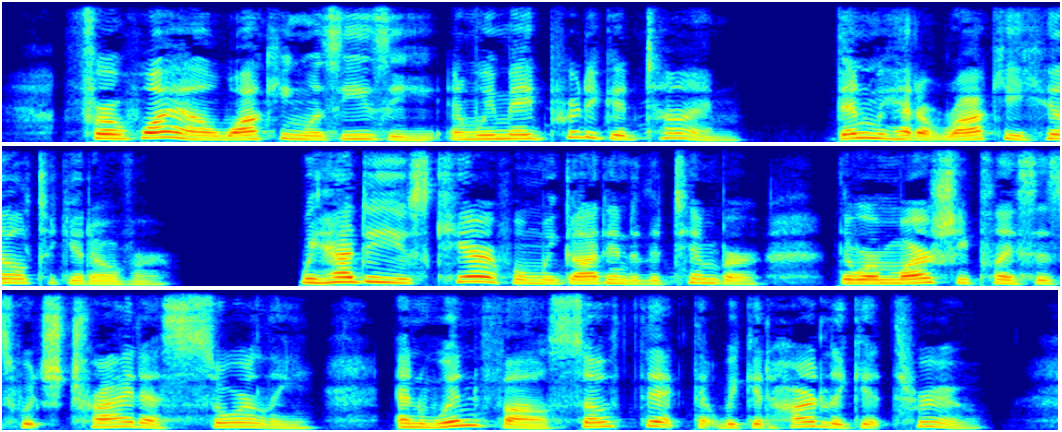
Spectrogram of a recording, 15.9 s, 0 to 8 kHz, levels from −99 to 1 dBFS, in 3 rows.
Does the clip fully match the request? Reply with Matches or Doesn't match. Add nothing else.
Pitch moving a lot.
Doesn't match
